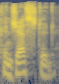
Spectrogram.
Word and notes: congested: American English

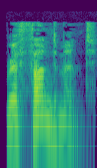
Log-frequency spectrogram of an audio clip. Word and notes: refundment: British English

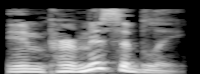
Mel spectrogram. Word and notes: impermissibly: British English

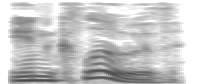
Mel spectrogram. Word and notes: enclothe: British English

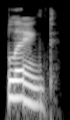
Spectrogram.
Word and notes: blinked: British English

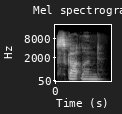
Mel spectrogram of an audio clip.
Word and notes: scotland: American English

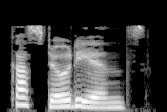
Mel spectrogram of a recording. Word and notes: custodians: British English

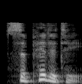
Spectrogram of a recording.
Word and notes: sapidity: British English

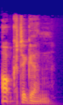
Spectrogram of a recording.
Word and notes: octagon: British English

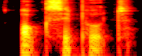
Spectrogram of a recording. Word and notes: occiput: British English

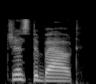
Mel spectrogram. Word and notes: just about: British English

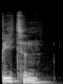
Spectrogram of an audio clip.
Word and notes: beaten: British English

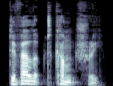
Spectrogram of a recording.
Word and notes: developed country: British English

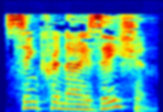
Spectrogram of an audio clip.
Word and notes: synchronisation: British English

